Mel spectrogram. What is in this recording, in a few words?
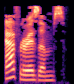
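"aphorisms", British English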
